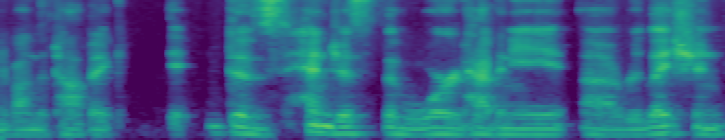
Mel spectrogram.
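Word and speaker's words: Hengist: But and also you had a problem with the pronunciation of the Saxon leader name. Oh yeah. Shoot. Henist. That's how you say it. I think they said hang the entire time or something.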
